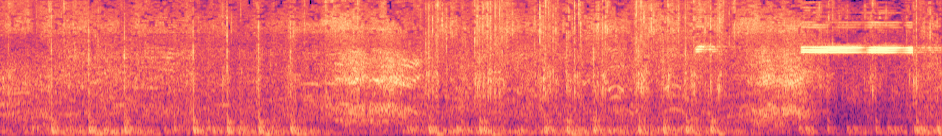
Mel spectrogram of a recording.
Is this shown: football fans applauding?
yes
